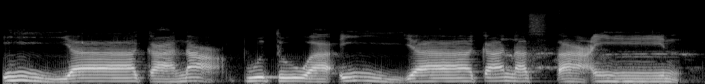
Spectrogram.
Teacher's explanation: Jadi ditekan dulu ya-nya seperti berhenti, ada ya matinya, tapi bukan ya mati yang memanjangkan karena di sini kasroh ya.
